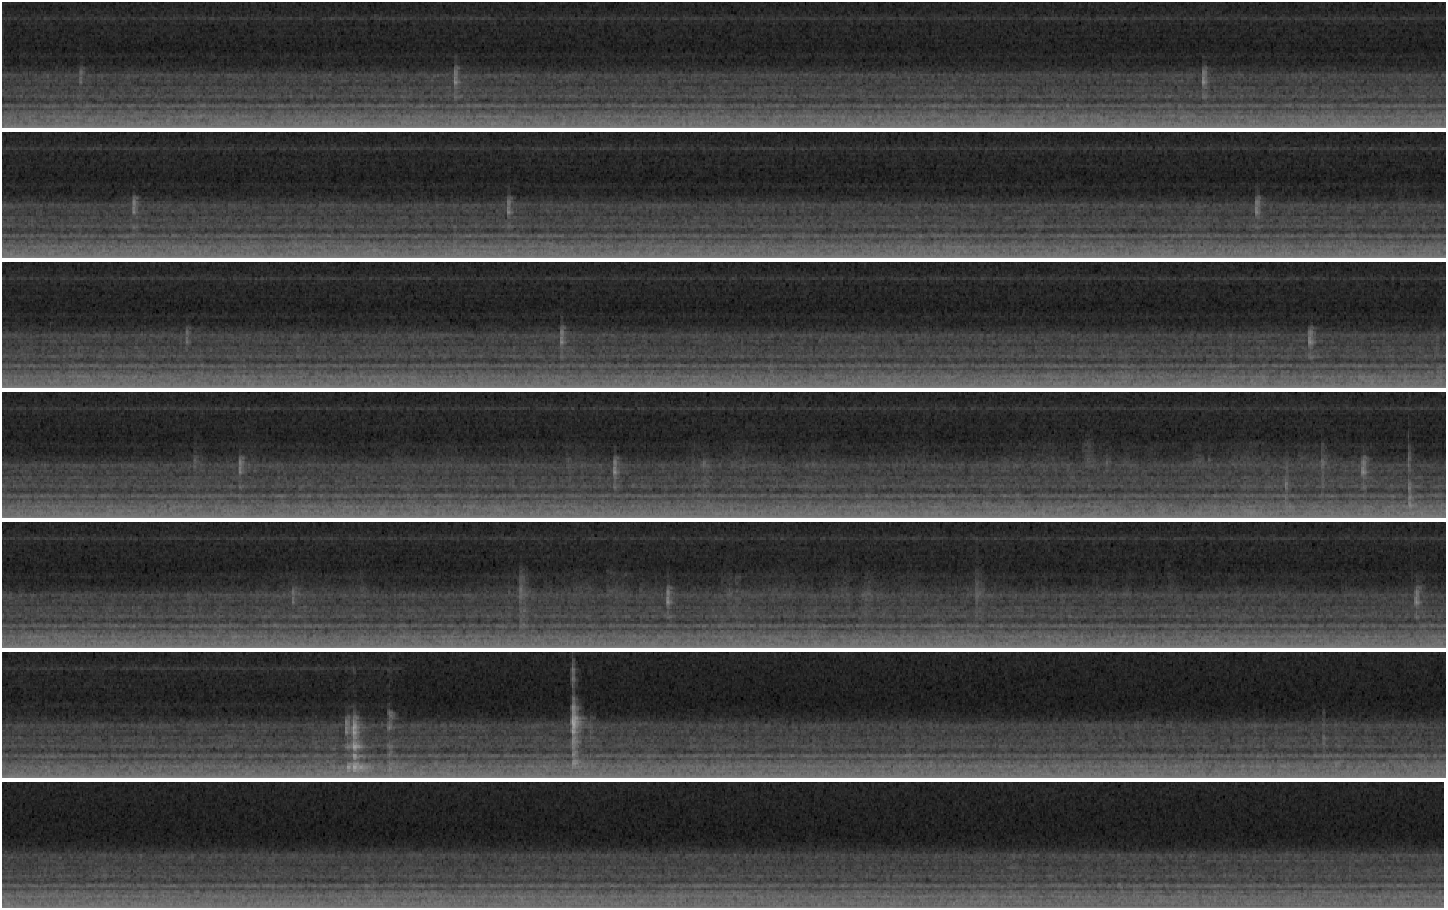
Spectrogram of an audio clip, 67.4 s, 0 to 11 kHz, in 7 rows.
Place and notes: Unnamed Road, Malton, UK - the boiler ...
the boiler ... pair of jr french contact mics either side of casing ... there are times of silence ... then it fires up at 08:45 and 14:00 ...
